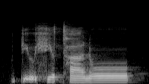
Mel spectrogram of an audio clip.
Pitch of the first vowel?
falling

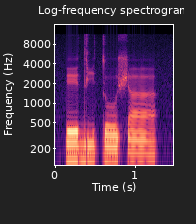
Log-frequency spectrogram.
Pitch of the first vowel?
high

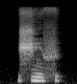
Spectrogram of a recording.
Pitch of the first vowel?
high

